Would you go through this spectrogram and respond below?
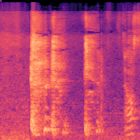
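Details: Adult woman: two short coughs over faint room noise.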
